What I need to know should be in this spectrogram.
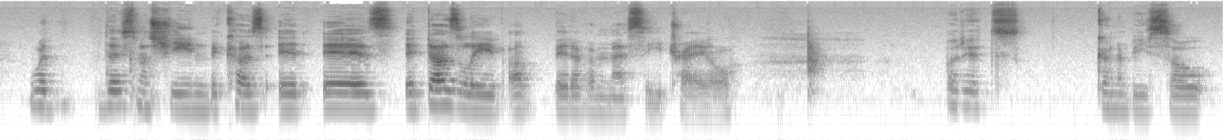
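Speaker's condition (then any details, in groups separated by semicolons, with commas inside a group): No condition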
